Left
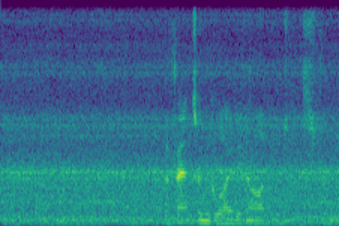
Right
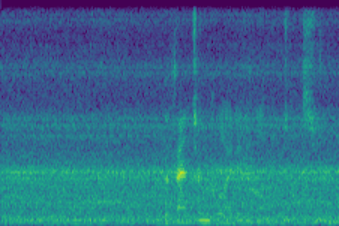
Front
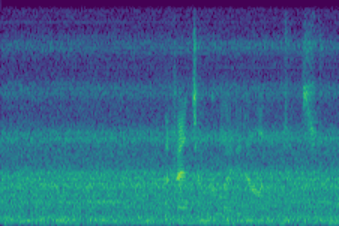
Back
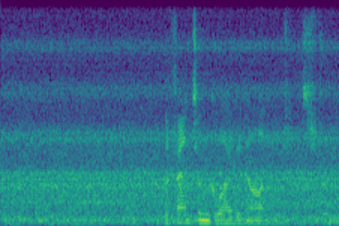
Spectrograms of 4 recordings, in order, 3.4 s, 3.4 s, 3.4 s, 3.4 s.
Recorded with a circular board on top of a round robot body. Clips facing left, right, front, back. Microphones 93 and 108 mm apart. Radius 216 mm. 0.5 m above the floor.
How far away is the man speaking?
About 0.9 m.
